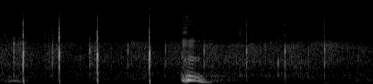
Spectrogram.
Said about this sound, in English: I think we should just applaud him for that, actually, for nothing else.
